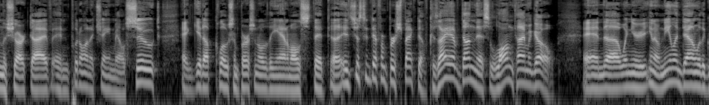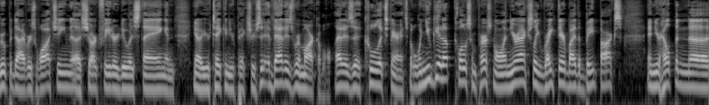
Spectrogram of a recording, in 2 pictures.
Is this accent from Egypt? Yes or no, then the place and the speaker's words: no; Italy; accent: Italian; Maybe it's getting lost in my Italian accent translation, you think?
